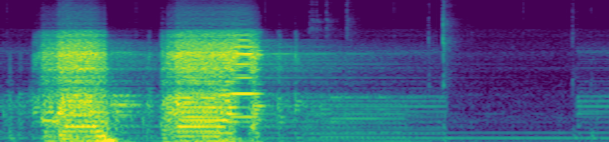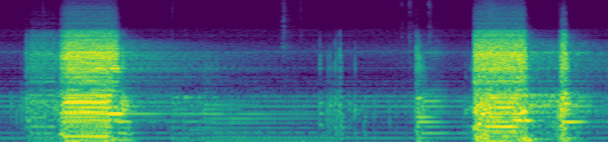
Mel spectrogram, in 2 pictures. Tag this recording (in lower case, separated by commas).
electric guitar, effects unit, music, distortion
